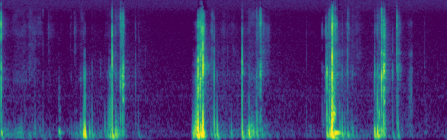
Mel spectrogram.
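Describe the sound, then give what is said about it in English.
A pen cap is pulled off and snapped back on several times, producing sharp clicks in uneven pairs with brief pauses between them, and no voices. “Just opening and closing a pen.”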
